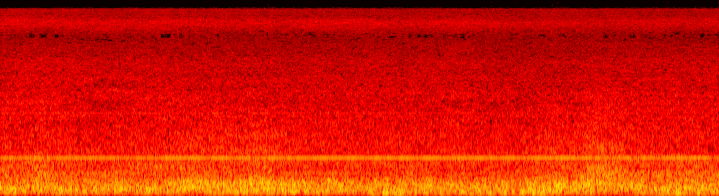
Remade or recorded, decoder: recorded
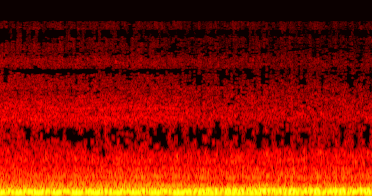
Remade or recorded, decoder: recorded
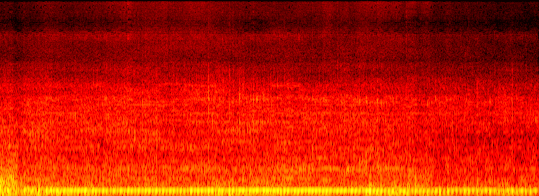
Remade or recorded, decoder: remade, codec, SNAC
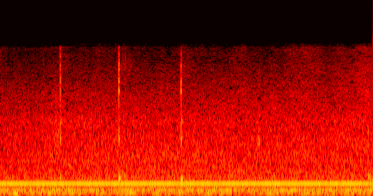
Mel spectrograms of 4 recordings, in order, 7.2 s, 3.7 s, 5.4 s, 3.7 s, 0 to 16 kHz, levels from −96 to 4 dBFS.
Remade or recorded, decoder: recorded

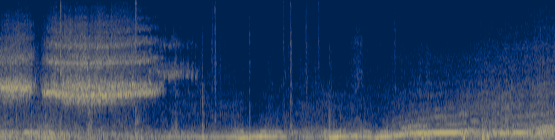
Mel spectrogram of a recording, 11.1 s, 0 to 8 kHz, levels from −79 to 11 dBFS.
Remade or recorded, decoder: remade, vocoder, Vocos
